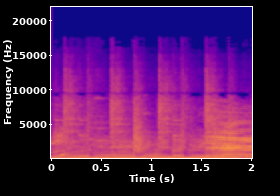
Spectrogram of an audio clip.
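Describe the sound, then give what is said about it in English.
A loud air horn blares in a rapid series of repeated blasts, brassy, with nobody speaking over it, sounded on the Colleen and Bradley Show to make sure it works. “We're just, you know, making sure our air horn works.”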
